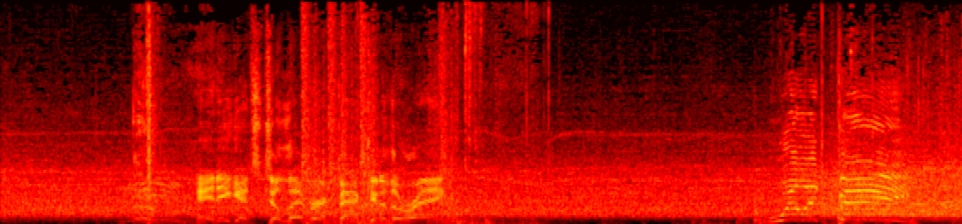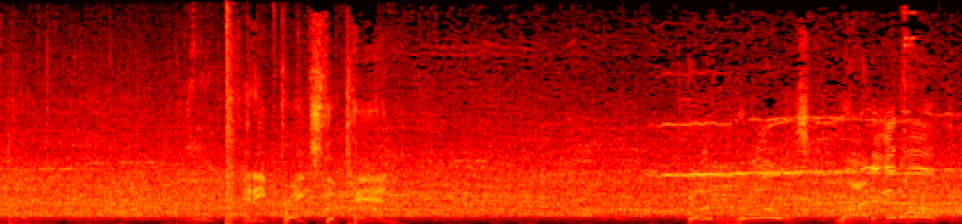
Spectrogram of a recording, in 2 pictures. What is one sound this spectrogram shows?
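Wrestlers' bodies slam down onto a mat with heavy thuds.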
